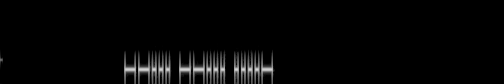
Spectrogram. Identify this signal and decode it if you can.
Morse code, heard as a keyed tone, about 34 wpm, 700 Hz. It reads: 774
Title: Common Cut Numbers - 3-Digit 35wpm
